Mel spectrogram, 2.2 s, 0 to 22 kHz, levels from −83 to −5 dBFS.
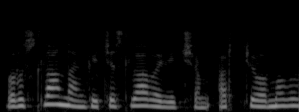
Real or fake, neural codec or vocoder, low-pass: fake; codec, 16 kHz, 4 kbps, FunCodec, trained on Chinese and English, 50 frames a second; 7.2 kHz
